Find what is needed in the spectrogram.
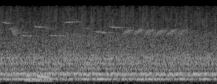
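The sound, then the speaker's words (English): Honeybees buzz around a hive while a group of them is being coaxed inside. Many wings make a dense, steady droning hum that stays constant throughout. No one speaks. “They're very clever bees. But, you know, it's slightly lower than it was. But once they all get the message... yeah. They will go in.”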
